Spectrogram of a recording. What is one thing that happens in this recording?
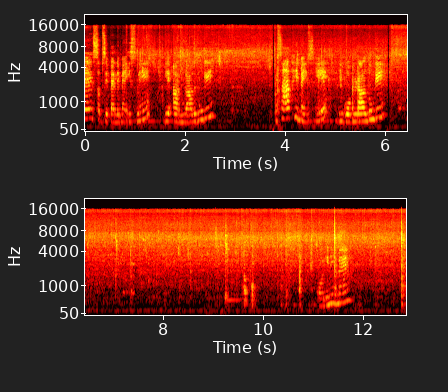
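Hot oil sizzles in a pan.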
